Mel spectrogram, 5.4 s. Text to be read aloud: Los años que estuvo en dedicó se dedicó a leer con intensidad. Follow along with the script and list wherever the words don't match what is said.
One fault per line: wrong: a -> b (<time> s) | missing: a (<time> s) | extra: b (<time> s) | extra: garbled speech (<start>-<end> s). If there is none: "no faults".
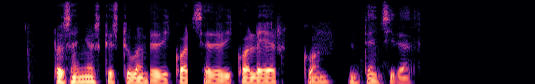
no faults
